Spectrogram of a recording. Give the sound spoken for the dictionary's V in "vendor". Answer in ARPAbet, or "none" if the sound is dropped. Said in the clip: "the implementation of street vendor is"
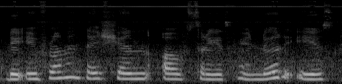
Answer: F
